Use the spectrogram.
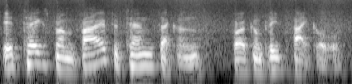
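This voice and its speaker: Lively male narrator on tinny vintage film soundtrack. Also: mid-range voice. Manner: formal, didactic, measured enunciation. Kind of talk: scripted educational narration, 1960s industrial film. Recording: muffled vintage film soundtrack, narrow band, hiss.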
